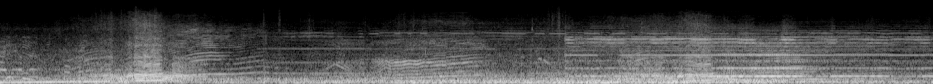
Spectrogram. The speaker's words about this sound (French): Voilà, après cette brève évocation sonore de la rue et de ses voitures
